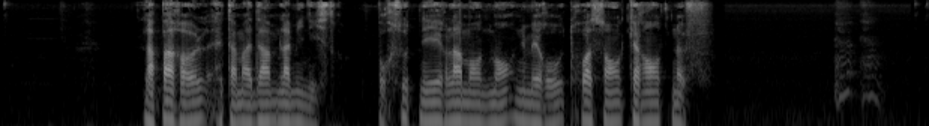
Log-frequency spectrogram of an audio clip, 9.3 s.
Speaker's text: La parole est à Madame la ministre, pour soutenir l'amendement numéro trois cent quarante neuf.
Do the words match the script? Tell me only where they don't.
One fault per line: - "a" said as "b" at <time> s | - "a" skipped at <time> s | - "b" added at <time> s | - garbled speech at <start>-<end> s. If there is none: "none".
none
